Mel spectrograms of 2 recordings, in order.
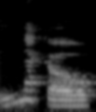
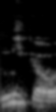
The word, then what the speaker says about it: neko: kitten or for cat which apparently is necco which even even so i know i'm not pronouncing it exactly right but i always thought it was nico and it's not it's an echo-ish anyway you put a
